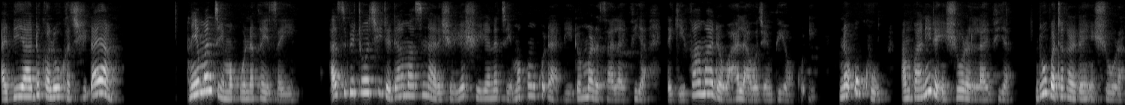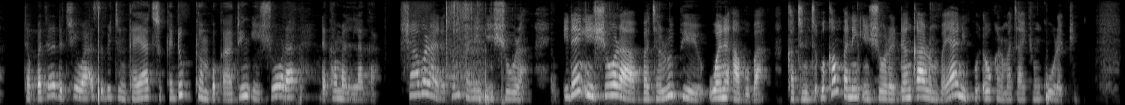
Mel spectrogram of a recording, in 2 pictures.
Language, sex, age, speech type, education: Hausa, female, 30-45, spontaneous, primary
